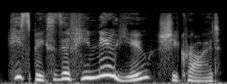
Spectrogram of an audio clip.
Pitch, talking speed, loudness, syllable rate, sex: 250 Hz, 235 wpm, -14 LUFS, 4.3 syllables/s, female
